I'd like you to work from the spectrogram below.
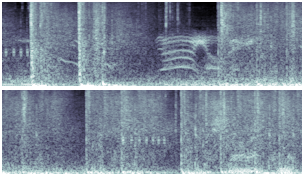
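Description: Repeated gunshots and automatic weapon fire in the sci-fi shooter Starfield, sharp loud cracks in quick bursts with brief pauses, under someone talking.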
